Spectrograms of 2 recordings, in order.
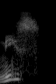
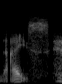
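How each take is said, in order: First: "Nice" said as "neece", like the French city; French pronunciation. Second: "nice" said to rhyme with "ice"; English pronunciation. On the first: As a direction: say "Nice" with an ee vowel. French city name, then English wordplay. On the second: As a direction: say "nice" quietly with a long i. English word echoing the city name. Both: Acted.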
